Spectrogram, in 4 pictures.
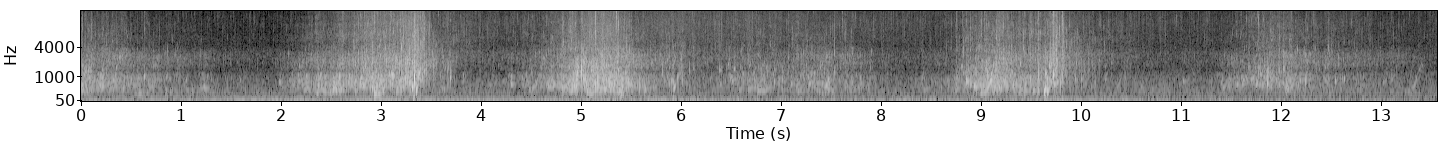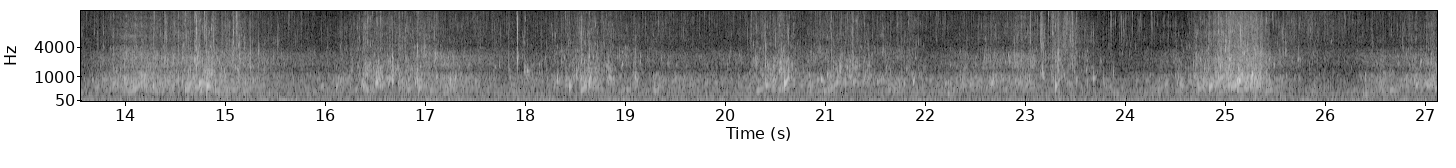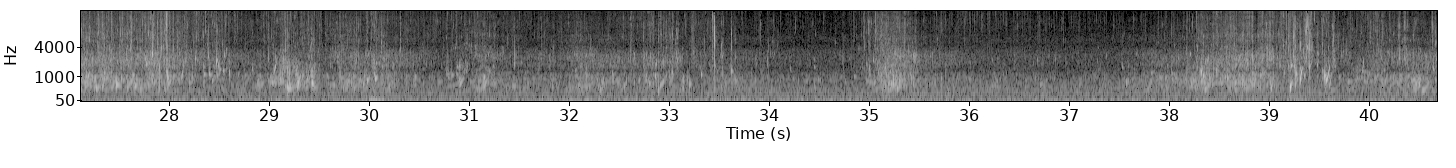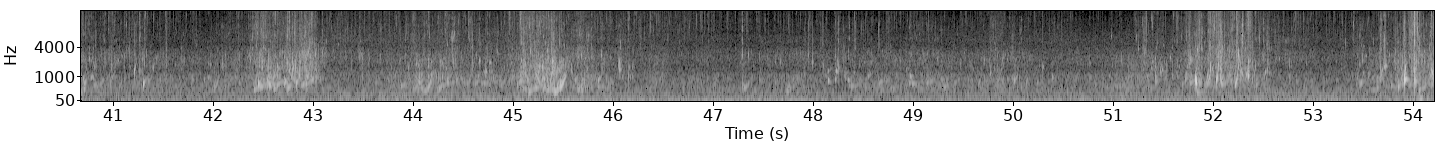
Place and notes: Kings, Subd. B, NS, Canada - High tide rippling stones at the base of the red cliff
A cove reached by wooden steps down the red earth cliffs of the Blomidon National Park. The sea here is part of the Minas Basin, which has the highest tidal rise and fall in the world. Even during this recording it has risen 4cm and swamps the microphones, which fortunately don't seem to mind so much.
